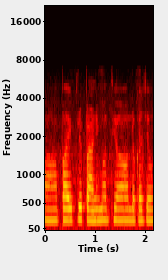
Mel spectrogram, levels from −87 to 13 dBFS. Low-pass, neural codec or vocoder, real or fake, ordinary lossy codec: 7.2 kHz; vocoder, 44.1 kHz, 128 mel bands every 512 samples, BigVGAN v2; fake; none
